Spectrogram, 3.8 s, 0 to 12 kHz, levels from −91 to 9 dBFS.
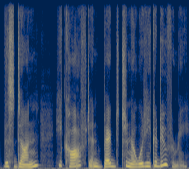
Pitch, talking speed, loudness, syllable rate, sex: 230 Hz, 220 wpm, -19 LUFS, 4.5 syllables/s, female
